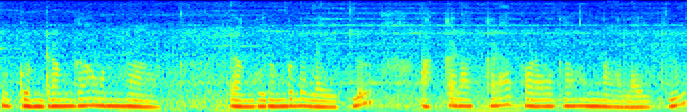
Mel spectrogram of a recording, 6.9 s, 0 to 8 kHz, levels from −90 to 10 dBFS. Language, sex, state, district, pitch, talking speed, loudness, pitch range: Telugu, female, Andhra Pradesh, Srikakulam, 170 Hz, 95 wpm, -15 LUFS, 160-175 Hz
